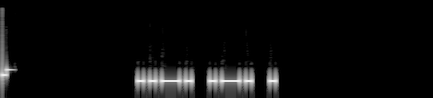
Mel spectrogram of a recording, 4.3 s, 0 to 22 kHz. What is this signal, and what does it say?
Morse code, heard as a keyed tone, about 20 wpm, 700 Hz. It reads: FRE
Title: Build A Word - 3 Letters At A Time - 9-Letter Words - 20wpm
